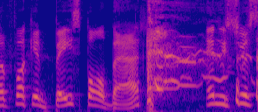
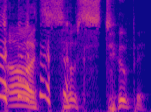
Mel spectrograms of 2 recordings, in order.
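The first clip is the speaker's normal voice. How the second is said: ordinary talk, nothing marked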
